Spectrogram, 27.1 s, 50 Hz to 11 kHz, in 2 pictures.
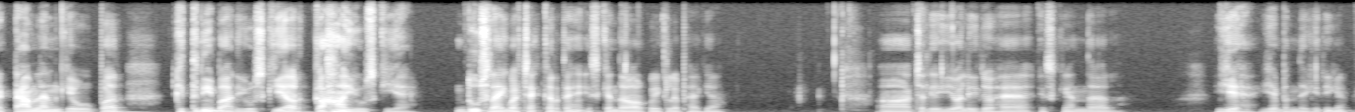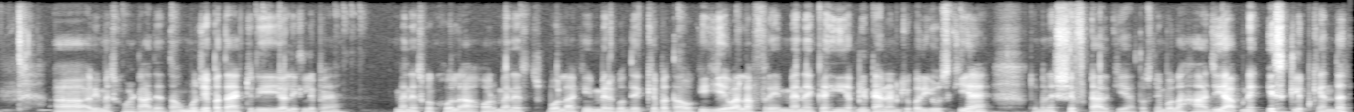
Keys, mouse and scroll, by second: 17.2 double click, 24.4 shift+r.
